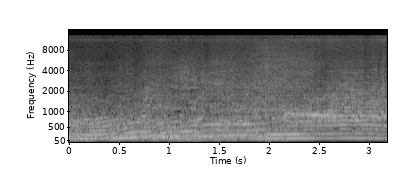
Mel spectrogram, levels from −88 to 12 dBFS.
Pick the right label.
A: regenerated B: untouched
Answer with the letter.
A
